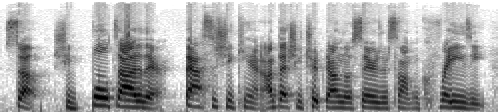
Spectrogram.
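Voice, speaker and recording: A woman's voice: medium pitch, normal speed. Chatty woman telling a comic bedtime story. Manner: chatty, keeps asking "right?"; asides to her dog. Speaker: comedy host.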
